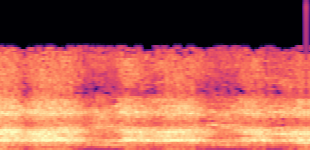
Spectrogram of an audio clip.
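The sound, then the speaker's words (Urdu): A crowd loudly chants the religious slogan Tajdar-e-Khatm-e-Nabuwwat, a dense, continuous roar of many voices with no gaps between them. “اس تصور نہ تاجدار ختم نبوت دا نعرہ لاؤ.”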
